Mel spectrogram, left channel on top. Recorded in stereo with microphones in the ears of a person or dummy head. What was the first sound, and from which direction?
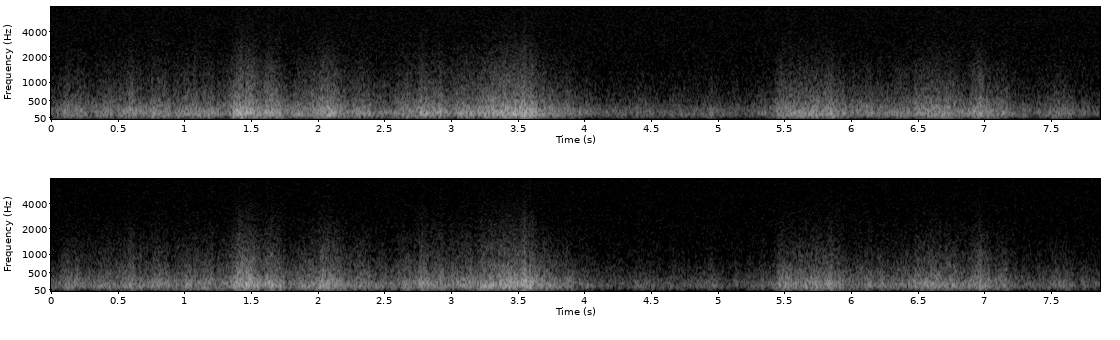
Only background noise.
